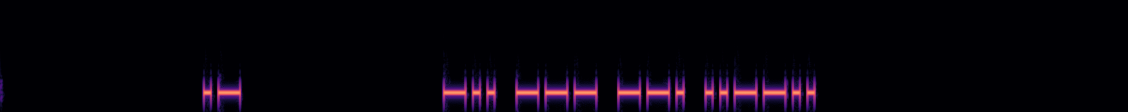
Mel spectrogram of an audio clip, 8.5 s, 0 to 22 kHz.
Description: Morse code, heard as a keyed tone, about 22 wpm, 700 Hz. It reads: A DOG?
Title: 4x Word-Spacing - Sentences from Top 400 Words - 22wpm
